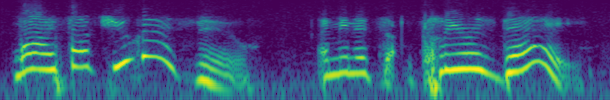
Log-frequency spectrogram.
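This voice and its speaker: A woman's voice: very high-pitched, huge pitch swings, normal speed, no echo. Woman on a clipped phone line. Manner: defensive, argumentative, interrupts. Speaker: prank call target. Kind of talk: phone call with a radio prank caller. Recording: muffled phone line with faint hiss.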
